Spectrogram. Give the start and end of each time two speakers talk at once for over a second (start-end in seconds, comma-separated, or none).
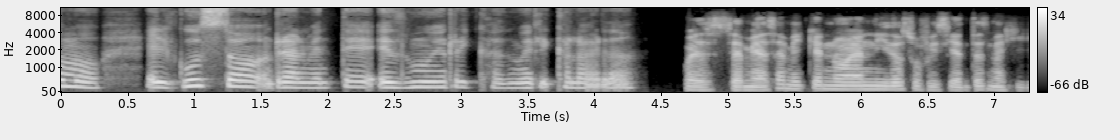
none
